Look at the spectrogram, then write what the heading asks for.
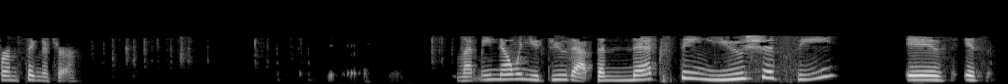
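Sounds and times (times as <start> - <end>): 
speech: 0.0 - 0.9, 4.6 - 8.4, 9.0 - 10.0
rapid typing on a computer keyboard entering a name for a signature: 0.9 - 3.1.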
